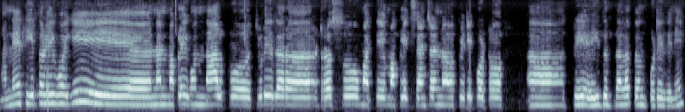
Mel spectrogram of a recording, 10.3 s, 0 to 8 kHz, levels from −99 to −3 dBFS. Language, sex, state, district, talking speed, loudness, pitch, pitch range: Kannada, female, Karnataka, Shimoga, 110 wpm, -20 LUFS, 215 Hz, 205-230 Hz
